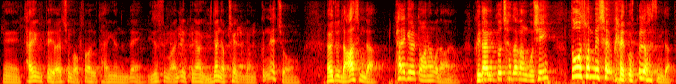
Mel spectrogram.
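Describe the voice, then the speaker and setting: A man giving a storytelling seminar lecture, animated and self-mocking, acting out quotes and putting questions to his audience. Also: mid-range voice, rapid-fire. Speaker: lecturer for martial arts gym instructors.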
